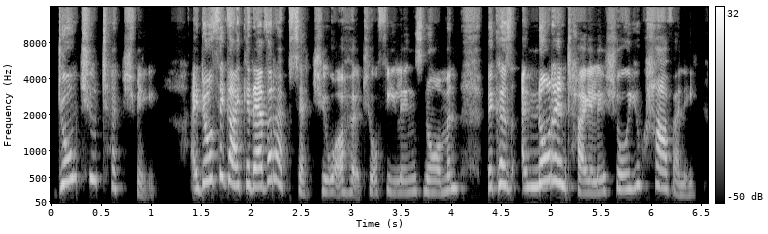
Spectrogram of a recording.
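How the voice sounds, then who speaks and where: Lady doing a high voiced welsh shop woman for an audiobook, scorned and fierce. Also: big pitch swings, fairly quick, a bit bright. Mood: defiant, bitter. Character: Fiona, scorned shop worker, fierce and wounded. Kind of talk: audiobook character dialogue.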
